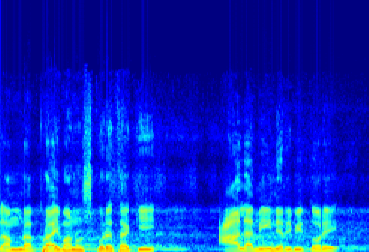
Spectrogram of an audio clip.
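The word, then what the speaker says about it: العالمين: প্রায় মানুষ করে থাকি আলামিনের ভিতরে এই আইনের উচ্চারণটা গলার ভিতর থেকে আসবে মাখরাজ অনুযায়ী উচ্চারণ হবে আমরা অনেকেই হামজা দিয়ে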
